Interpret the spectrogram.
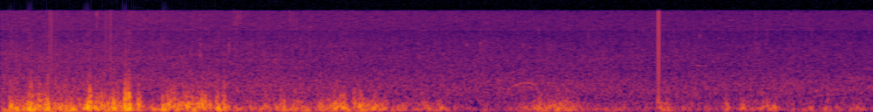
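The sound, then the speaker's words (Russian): Gusty wind buffets the microphone with a low, uneven rumble, strongest at the start and easing off, with a brief sharp tick near the end and no voices. “Ветер.”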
